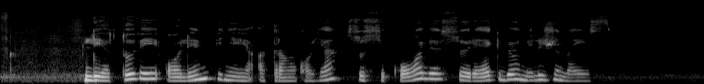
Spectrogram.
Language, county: Lithuanian, Alytus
